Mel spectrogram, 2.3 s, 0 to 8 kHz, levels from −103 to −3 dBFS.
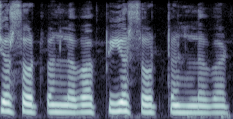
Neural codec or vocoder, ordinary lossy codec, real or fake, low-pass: none; none; real; none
